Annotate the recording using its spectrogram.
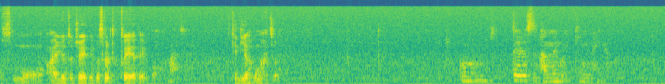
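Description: An elderly man speaks calmly and close by, with pauses.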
